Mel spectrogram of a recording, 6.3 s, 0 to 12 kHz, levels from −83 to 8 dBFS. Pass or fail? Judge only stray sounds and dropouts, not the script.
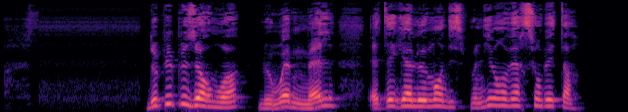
pass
